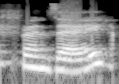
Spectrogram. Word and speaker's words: Franze: It's technically Franze. I'm Italian, so there's supposed to be an accent on the E, but when my grandparents immigrated to Canada, they dropped it. So we just go by Franz now, but either one works.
